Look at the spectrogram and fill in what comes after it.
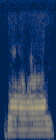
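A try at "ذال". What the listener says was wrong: যাটা যখন আপনি দাল প্রথমটা উচ্চারণ করছেন তখন আপনার জিভ ভেতরেই থাকছে, জিমের মতো শোনাচ্ছে। এটা কি বুঝতে পারেন যে জি একটু শক্ত হয়ে যাচ্ছে? হ্যাঁ, আপনি জিভটাকে একটু বের করেন।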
